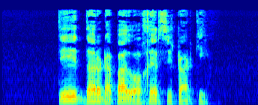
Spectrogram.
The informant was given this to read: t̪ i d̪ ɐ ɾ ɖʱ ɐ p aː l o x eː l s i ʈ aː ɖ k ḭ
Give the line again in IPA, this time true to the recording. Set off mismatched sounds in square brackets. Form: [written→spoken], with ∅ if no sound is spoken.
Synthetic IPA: t̪ i d̪ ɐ ɾ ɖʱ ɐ p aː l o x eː [l→ɾ] s i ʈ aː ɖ k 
